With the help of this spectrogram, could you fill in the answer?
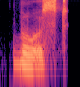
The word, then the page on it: boost: Indian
